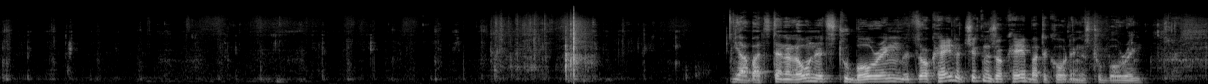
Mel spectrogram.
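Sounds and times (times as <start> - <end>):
close-up chewing: 0.0 - 7.3.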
